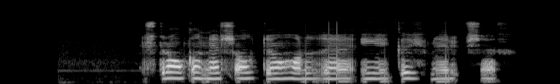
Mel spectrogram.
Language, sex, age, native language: Icelandic, male, 11, Icelandic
